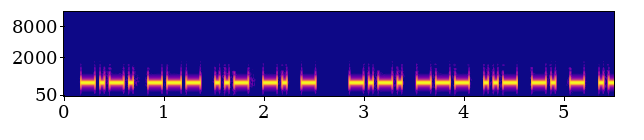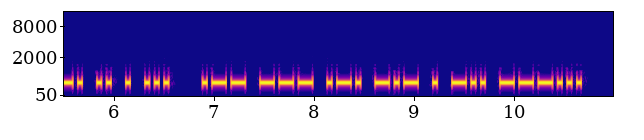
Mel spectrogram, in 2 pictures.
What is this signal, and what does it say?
Morse code, heard as a keyed tone, about 25 wpm, 600 Hz. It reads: COUNT COUNTRIES WORKED:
